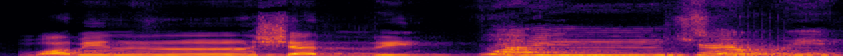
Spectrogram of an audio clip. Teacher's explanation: نون ساکن کے بعد شین حروف اخفاء میں سے آ رہی ہے تو غنہ کریں گے، را کے نیچے زیر ہو تو را کو باریک پڑھتے ہیں۔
